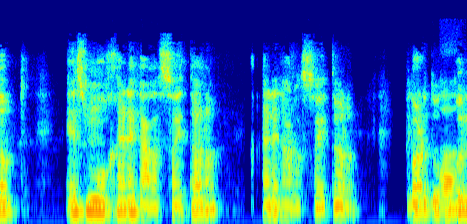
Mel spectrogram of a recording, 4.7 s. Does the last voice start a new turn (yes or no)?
no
